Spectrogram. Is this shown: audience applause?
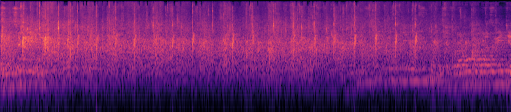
yes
